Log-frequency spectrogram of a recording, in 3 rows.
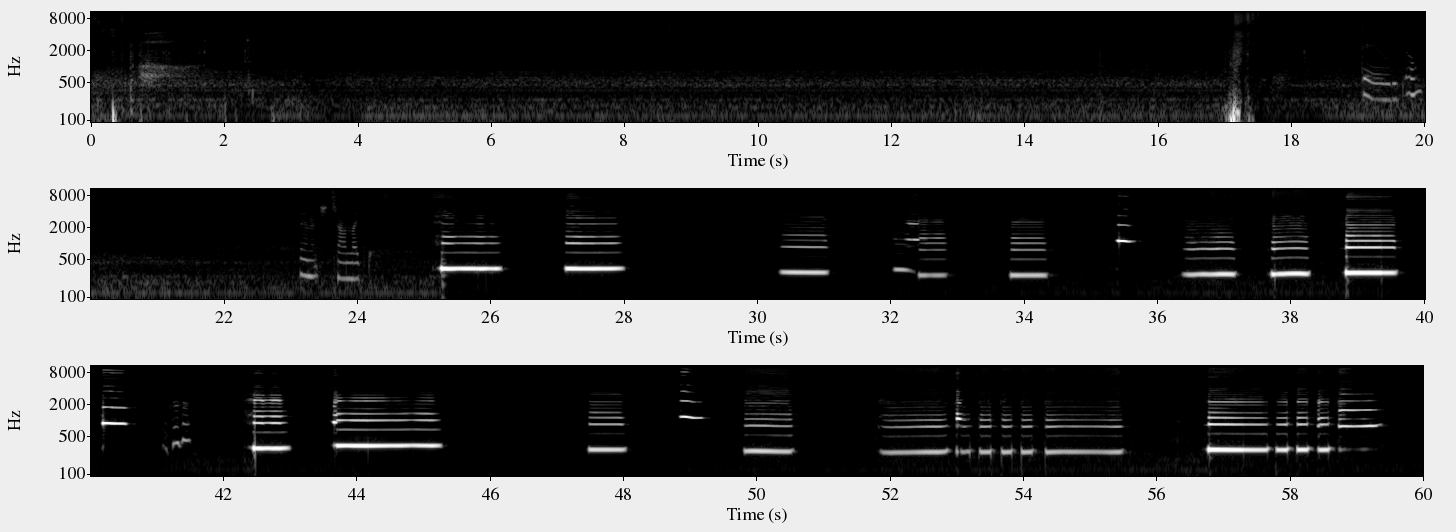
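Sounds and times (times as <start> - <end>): clarinet notes: 25.1 - 26.3, 27.0 - 28.2, 30.3 - 31.2, 32.0 - 33.0, 33.7 - 34.5, 35.2 - 40.7, 42.2 - 45.4, 47.4 - 48.2, 48.8 - 50.7, 51.8 - 55.6, 56.6 - 59.5
clarinet squeaks: 48.8 - 49.3.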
